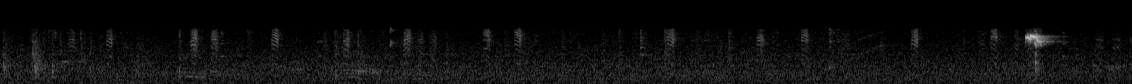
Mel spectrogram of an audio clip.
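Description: Caged finches giving short, sharp calls, one or two a second, with one much louder call just after ten seconds.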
